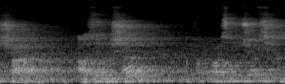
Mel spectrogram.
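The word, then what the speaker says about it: Chasles: Ça se prononce Charles.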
